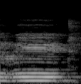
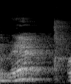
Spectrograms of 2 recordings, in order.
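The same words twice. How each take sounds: First: "रेट" with the vowel stretched long; teacher's long-vowel example "रेट". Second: "रैट" with a short, quick vowel; teacher's short-vowel example "रैट". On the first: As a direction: draw out the "ay" in "रेट". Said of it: "आवाज़ को लंबा क्यों कर रहे". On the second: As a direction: say "रैट" short, not drawn out. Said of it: "long sound produce करनी है". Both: Shown as a demonstration.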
